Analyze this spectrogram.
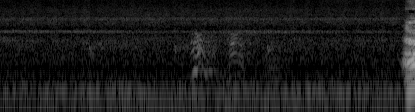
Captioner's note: dog barking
